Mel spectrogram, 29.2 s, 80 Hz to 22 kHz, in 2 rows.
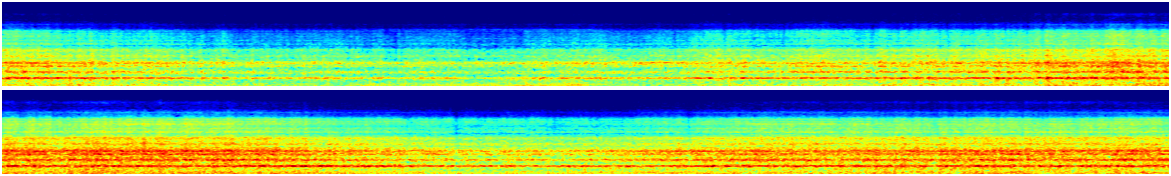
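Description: Onboard sound of a Honda NC750S DCT motorcycle under way: engine and wind noise with a steady whine. It eases for a few seconds about four seconds in, then builds again.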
